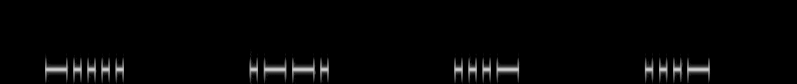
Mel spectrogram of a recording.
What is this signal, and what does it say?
Morse code, heard as a keyed tone, about 17 wpm, spaced as for 6 wpm, 700 Hz. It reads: 6PVV
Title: USA Call Signs - 6 Characters - 6x Character Spacing - 17wpm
